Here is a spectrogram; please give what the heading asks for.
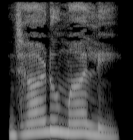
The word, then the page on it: ಝಾಡುಮಾಲಿ: kannada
